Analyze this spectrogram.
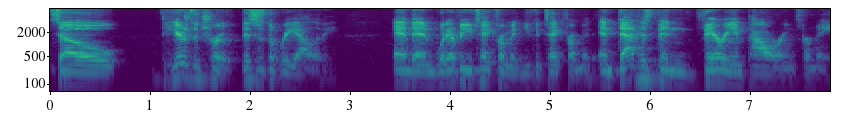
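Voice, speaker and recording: A man with an unremarkable speaking voice talks at a moderate pace and a medium pitch, with ordinary pitch variation. His loudness swings widely in a very clean recording with a silent background. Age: 40s. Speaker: podcast guest. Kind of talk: casual chat.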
